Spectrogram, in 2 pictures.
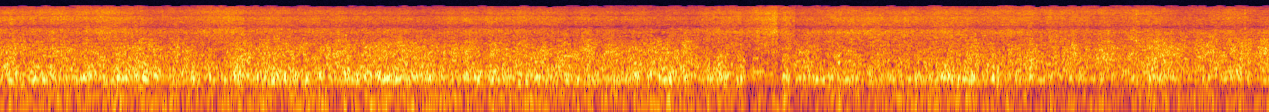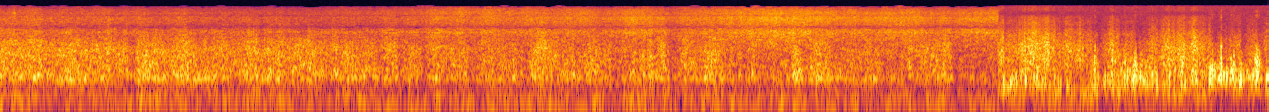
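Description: Strong wind buffeting the microphone over surf washing onto the beach. About eleven seconds in the sound changes abruptly and gets louder, still wind on the microphone.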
